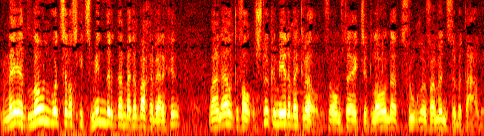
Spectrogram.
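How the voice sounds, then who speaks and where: A man's voice: medium pitch, sing-song, fairly quick, darkish tone, a little hiss or hum, lightly acted. An actor in a Dutch radio drama playing a genial, plain-spoken sea captain who addresses his men in a businesslike way. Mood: matter-of-fact.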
